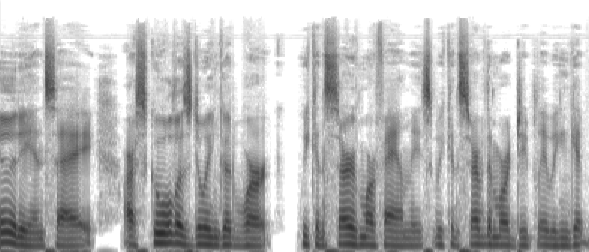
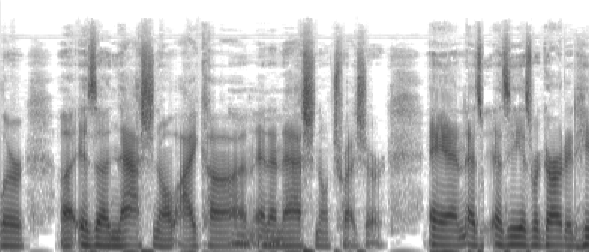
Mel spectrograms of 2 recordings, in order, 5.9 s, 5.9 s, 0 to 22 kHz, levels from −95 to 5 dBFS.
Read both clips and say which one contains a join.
second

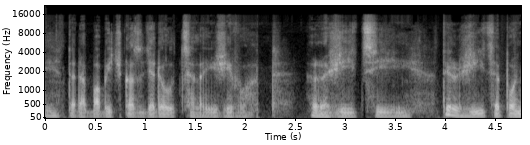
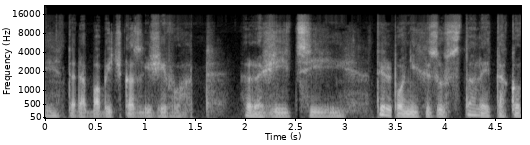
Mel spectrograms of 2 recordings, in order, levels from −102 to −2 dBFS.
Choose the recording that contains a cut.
second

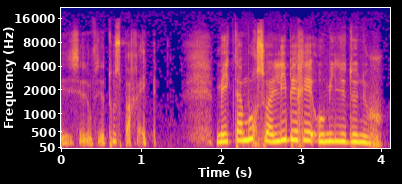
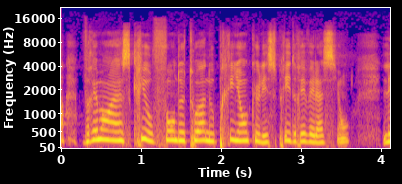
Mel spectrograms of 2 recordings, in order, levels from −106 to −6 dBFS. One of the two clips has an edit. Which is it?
first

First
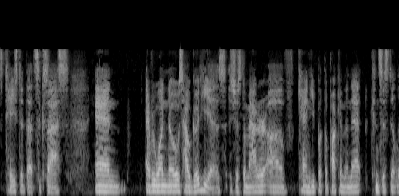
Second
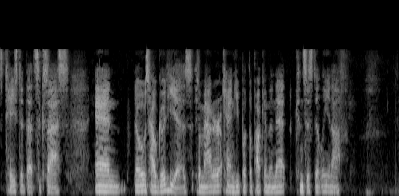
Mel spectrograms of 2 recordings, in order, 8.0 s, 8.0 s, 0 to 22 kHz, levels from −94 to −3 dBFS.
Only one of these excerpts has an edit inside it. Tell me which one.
second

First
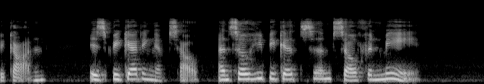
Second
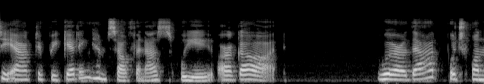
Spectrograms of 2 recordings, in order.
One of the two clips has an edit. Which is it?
first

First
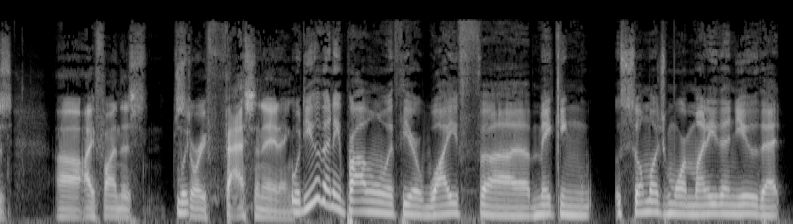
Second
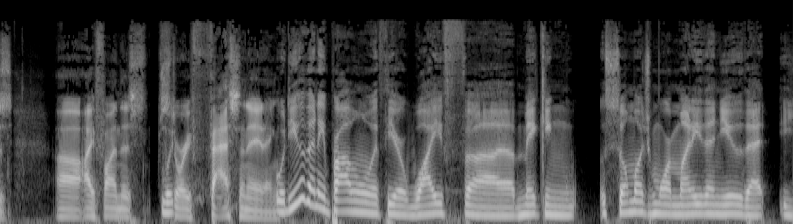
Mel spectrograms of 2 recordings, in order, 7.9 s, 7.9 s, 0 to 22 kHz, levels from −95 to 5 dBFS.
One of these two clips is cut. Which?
second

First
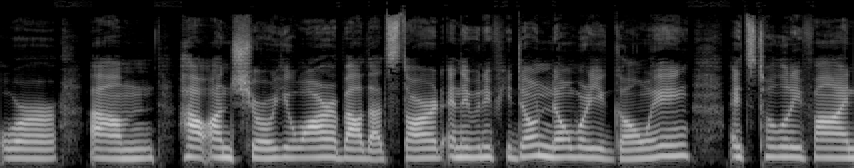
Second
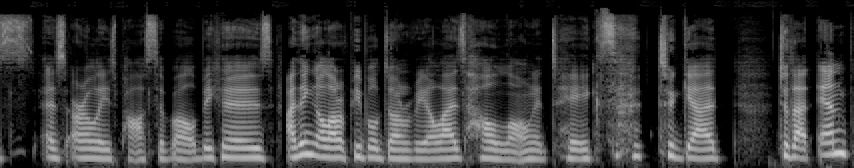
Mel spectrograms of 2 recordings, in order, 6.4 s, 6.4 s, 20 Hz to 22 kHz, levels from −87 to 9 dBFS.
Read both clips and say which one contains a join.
second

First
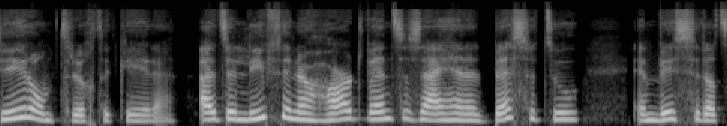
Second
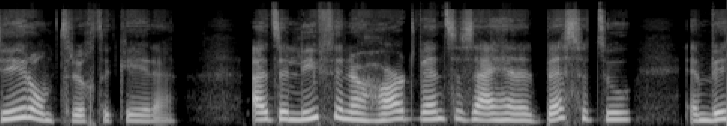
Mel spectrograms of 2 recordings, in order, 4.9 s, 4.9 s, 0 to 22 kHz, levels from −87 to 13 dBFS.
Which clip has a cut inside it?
first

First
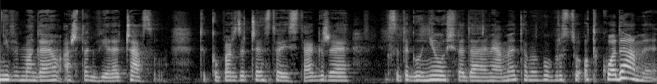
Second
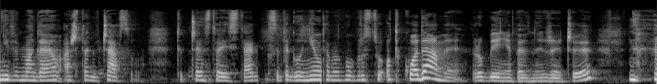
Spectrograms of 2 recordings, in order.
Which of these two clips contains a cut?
second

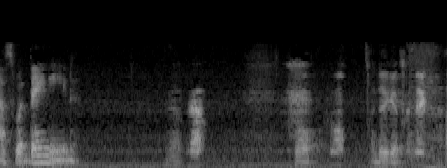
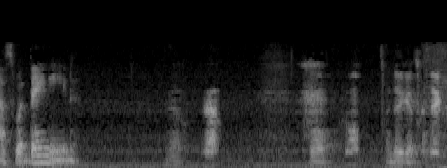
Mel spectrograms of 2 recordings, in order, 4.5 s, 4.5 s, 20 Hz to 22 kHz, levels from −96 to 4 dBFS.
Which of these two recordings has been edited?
first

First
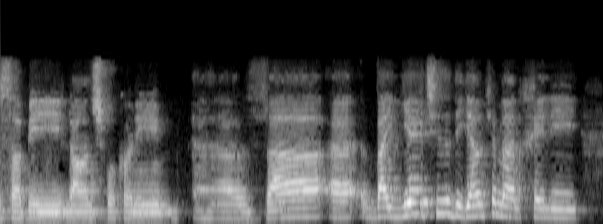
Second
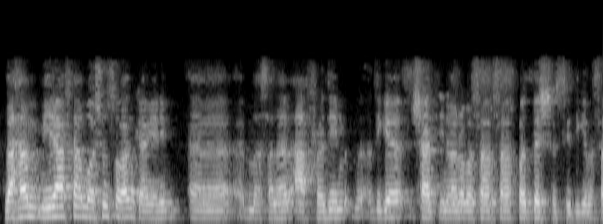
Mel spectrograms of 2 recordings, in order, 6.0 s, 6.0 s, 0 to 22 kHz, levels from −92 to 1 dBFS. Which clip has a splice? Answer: second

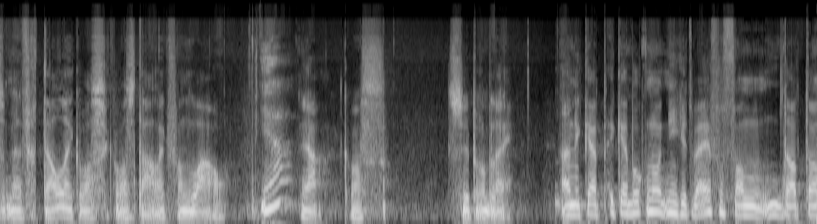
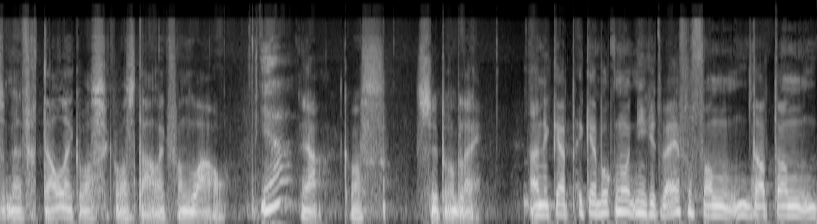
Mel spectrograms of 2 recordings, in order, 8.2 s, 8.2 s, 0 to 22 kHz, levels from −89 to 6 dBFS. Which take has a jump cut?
second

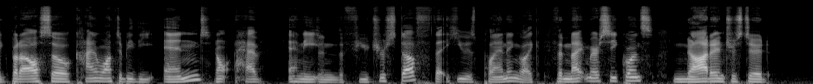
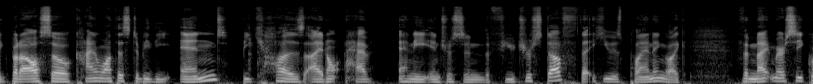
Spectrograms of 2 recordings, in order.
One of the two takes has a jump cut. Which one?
first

